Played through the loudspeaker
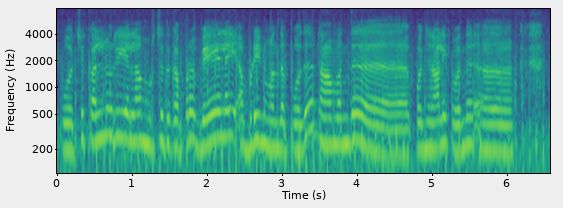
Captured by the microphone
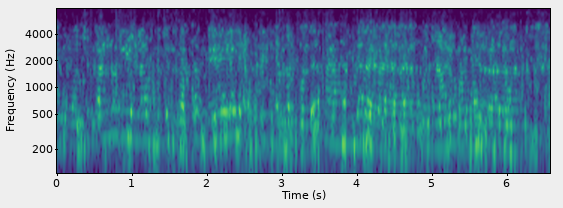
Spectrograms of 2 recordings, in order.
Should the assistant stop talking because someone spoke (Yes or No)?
No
